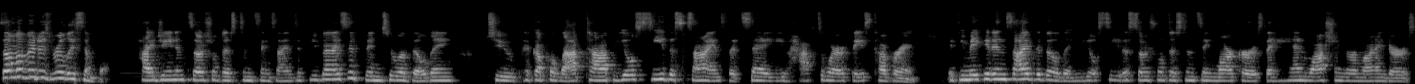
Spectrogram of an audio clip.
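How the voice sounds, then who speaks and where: This woman talks at a fairly quick pace with a medium pitch and ordinary pitch variation. Her voice is somewhat breathy. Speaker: school district staff presenter. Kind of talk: presentation on video call.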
